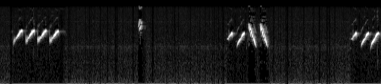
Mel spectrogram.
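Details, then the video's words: Song of a double-collared seedeater, the style known as tui tui zel zel: runs of four quick rising whistled notes, a single high squeak, then rising slurred phrases repeated after pauses, with no other sounds. "Canto do Coleiro Tui Tui Zel Zel"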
